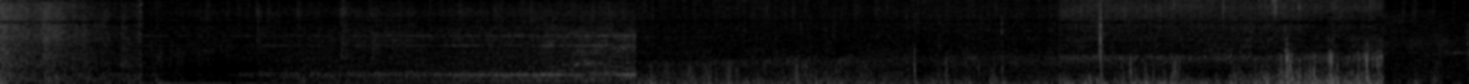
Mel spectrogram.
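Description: Strong wind roars around a house as its roof is torn away, a loud continuous rushing blast with rumbling gusts that swell and build toward the end before cutting off.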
